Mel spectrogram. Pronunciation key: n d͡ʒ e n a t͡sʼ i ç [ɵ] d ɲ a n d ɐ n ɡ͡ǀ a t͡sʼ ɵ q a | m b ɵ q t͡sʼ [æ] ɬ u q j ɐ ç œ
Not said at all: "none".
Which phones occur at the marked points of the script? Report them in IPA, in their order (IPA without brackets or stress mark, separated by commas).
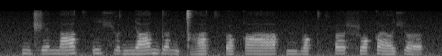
ɵ, œ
